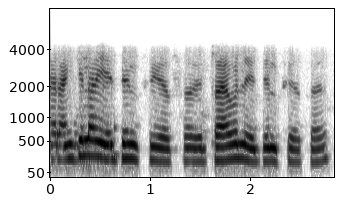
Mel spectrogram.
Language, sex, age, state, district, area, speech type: Tamil, female, 30-45, Tamil Nadu, Thanjavur, urban, conversation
